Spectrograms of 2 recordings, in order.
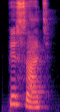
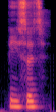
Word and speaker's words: писать: Плачу, Je pleure, плачу, je paye, узнаю, je reconnais, узнаю, je reconnaîtrai, et un où il faut pas se planter, писать, écrire, писать.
